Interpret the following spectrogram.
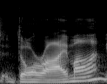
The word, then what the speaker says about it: Doraemon: I'm also a guy who thought this was pronounced Doraemon, and apparently it's Doraemon, even though it's not spelt like that at all.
